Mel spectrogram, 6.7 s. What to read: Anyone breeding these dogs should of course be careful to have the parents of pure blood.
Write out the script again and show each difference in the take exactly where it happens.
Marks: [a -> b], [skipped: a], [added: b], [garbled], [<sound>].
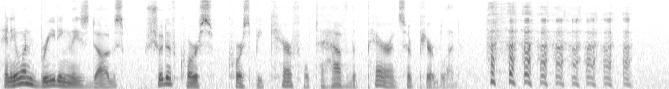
Anyone breeding these dogs should of course [added: course] be careful to have the parents of pure blood. [laugh]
